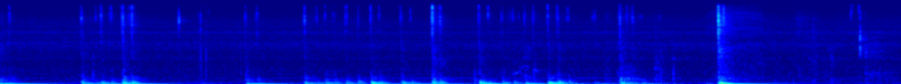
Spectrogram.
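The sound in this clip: Soft typing on a computer keyboard as a chat message is written, with many faint clicks and taps in irregular bursts separated by short pauses. No one speaks.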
